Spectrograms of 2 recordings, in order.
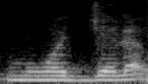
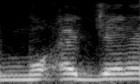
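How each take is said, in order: First: The glottal stop is replaced by a w sound. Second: A glottal stop follows the first syllable mu. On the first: This is the reading that replaces the hamza. "يقول موجلة" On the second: This is the reading that keeps the hamza. "بدل ما يقول مؤجلة"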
